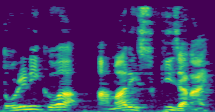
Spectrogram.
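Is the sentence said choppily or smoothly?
smoothly. The sentence flows smoothly in one even rhythm. The speaker calls it right.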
